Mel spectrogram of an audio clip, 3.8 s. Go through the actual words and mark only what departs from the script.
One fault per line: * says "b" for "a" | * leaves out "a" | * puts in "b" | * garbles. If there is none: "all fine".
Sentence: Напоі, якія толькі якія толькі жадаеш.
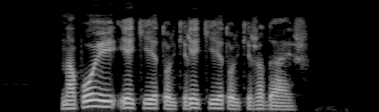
all fine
